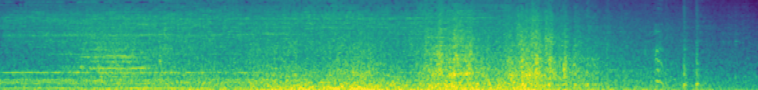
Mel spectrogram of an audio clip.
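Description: A freight train rumbles loudly past, close by, then fades.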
